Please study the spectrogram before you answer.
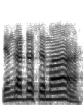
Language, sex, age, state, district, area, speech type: Tamil, male, 60+, Tamil Nadu, Kallakurichi, rural, conversation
